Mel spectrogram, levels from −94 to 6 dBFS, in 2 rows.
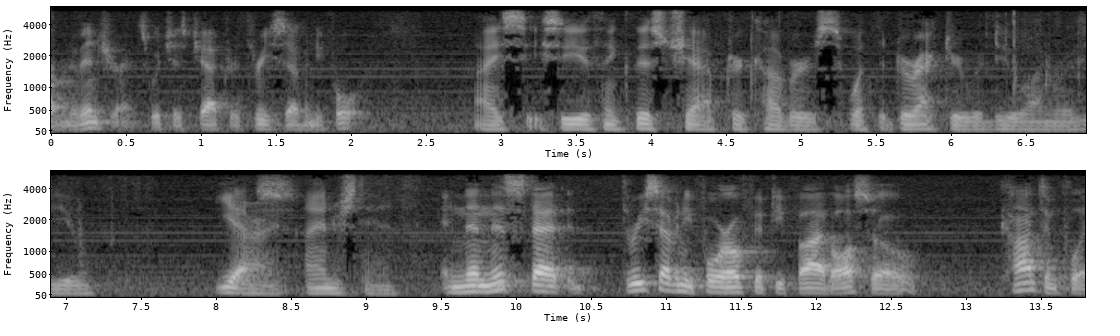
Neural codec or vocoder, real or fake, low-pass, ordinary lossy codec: none; real; 5.4 kHz; AAC, 48 kbps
